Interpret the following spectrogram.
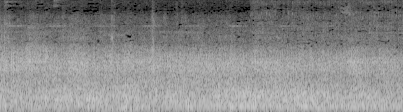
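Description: Steady rushing noise of riding a fat-tire bicycle: wind buffeting the phone's microphone, with the tyres rolling on the paved path.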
